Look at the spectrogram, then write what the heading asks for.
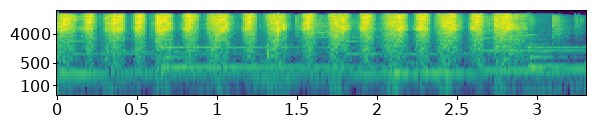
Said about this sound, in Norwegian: Dette her er lyden av en gammel mann sitt kjønnshår.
